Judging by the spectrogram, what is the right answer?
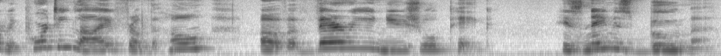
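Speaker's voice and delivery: loud, punchy TV reporter; news reporter. Acted. Reporter opening a special news flash to pigs, loud broadcast voice. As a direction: announce it like a live news flash.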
